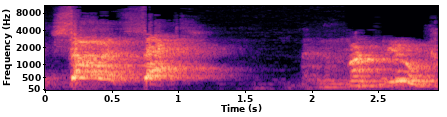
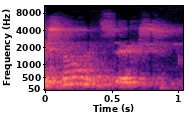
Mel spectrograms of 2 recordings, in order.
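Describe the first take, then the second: First: Very high, loud combative yell; confrontational. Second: Said in the usual way. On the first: Retold or imitated. Pit trader offering as a challenge, confrontational. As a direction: imitate an in-your-face pit trader. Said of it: "He offers it in a confrontational manner". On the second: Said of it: "doesn't say".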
